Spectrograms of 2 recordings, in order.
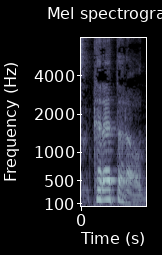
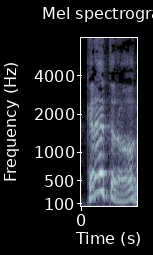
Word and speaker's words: Querétaro: He did make us learn how to pronounce Querétaro, though. – That's true. – That word, we see it in front like, damn, that's a lot going on there. Querétaro, okay, got a QE and an R and a T.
